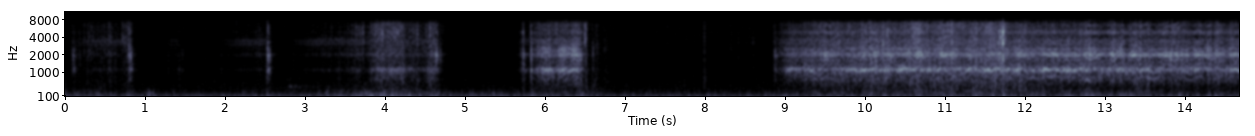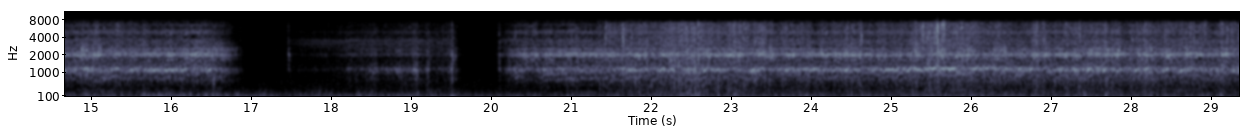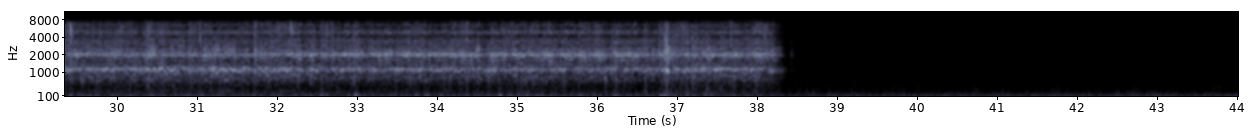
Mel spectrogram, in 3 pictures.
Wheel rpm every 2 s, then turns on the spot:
0, 0, 10, 10, 20, 70, 70, 70, 30, 20, 50, 70, 70, 70, 70, 70, 70, 70, 70, 10, 0, 0.
18-20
